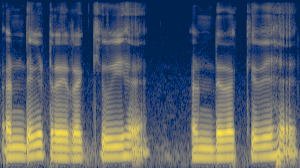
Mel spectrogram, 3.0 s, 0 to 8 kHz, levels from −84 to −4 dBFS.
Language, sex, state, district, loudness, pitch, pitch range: Hindi, male, Uttar Pradesh, Saharanpur, -15 LUFS, 130 Hz, 125-140 Hz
